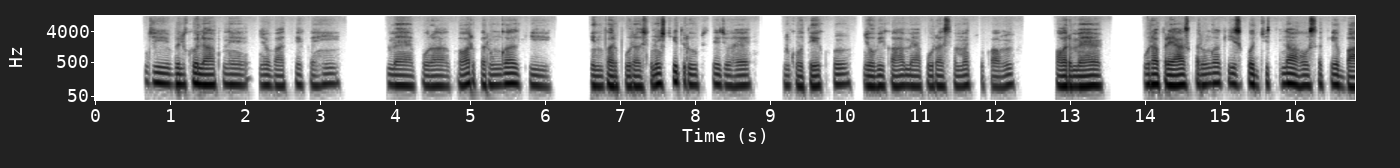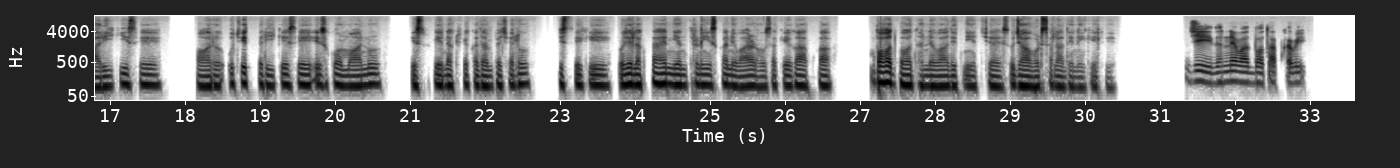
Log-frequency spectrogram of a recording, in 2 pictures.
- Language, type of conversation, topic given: Hindi, advice, तुलना और असफलता मेरे शौक और कोशिशों को कैसे प्रभावित करती हैं?
- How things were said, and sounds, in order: none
